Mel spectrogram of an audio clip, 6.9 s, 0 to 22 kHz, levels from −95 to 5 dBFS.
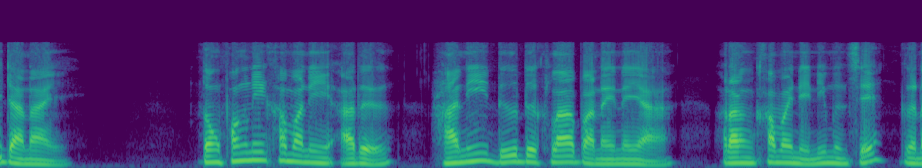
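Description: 4-bit ADPCM compression affects the speech from start to finish. Each sample is stored as a coarse 4-bit step from a predicted value. The step size adapts but lags behind the signal. This leaves a gritty hiss that rises and falls with the level of the speech. Sharp onsets distort where the step cannot grow fast enough. The damage is heavy. Nothing is present above 7.7 kHz, so the sound is dull. This points to a 64 kbps stream at a 16 kHz sample rate.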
